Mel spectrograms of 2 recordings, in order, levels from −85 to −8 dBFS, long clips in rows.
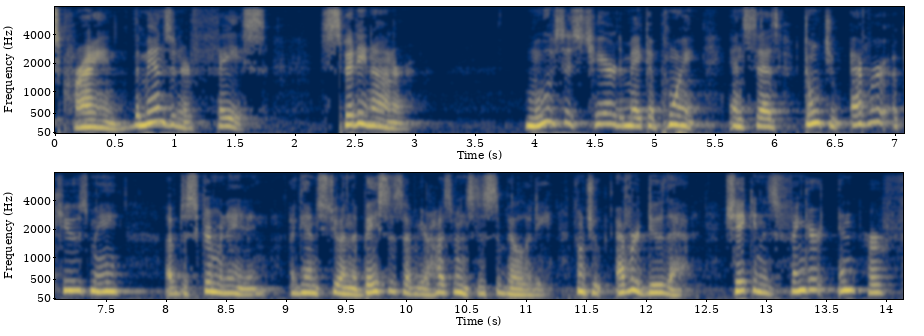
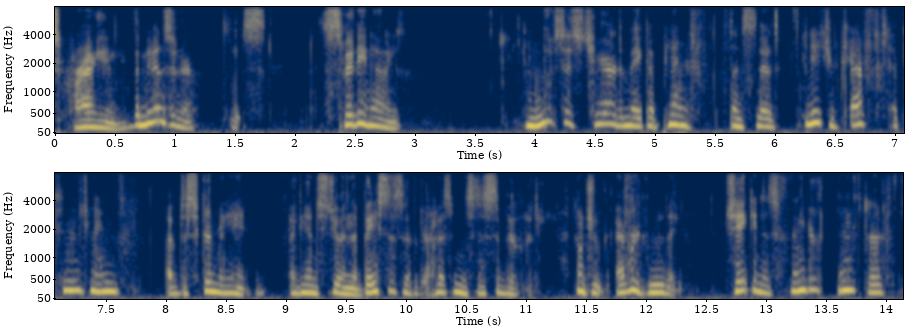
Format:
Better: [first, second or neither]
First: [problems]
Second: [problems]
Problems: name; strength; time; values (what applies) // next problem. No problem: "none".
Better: first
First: none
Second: noise reduction (neural diffusion model UNIVERSE++)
